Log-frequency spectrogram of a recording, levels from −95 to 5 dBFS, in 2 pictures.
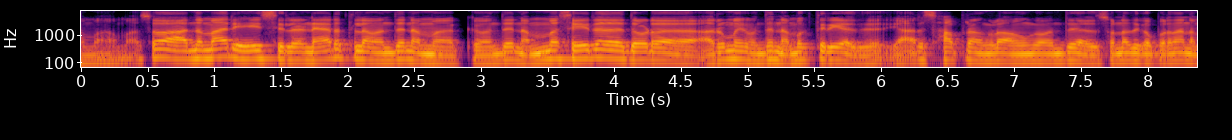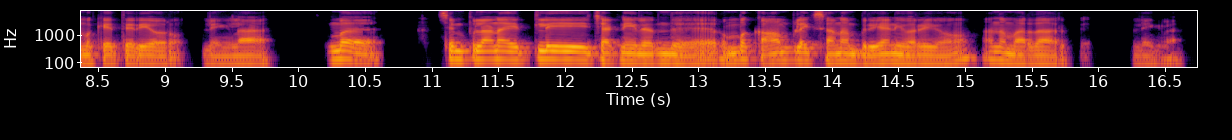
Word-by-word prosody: ஆமாமா. 110 +8 -10
ஸோ - - -1 0.2
அந்த 135 +2 +3
மாதிரி 160 -2 +3 0.3
சில 125 -1 +2
நேரத்தில 135 +1 +1
வந்து 115 +3 +1
நமக்கு 95 -4 -1
வந்து 105 +6 0
நம்ம 125 +6 +2
செய்கிறதோட 140 -3 +3 0.4
அருமை 130 +3 +1
வந்து 110 +4 0
நமக்கு 120 +1 -1
தெரியாது. 120 -8 +1 0.2
யாரு 125 - -2
சாப்பிடறாங்களோ, 120 -2 -1
அவங்க 105 +1 +1
வந்து 110 +2 0
அத 95 -1 -2
சொன்னதுக்கு 110 0 +1
அப்புறம் 105 +2 -1
தான் 110 -1 +1
நமக்கே 95 0 -3
தெரிய 95 +1 0
வரும். - - -9
இல்லைங்களா? 90 0 -4 0.6
ரொம்ப 135 +1 +3 0.8
சிம்பிளான 130 0 +2
இட்லி 135 +3 +2 0.3
சட்னியிலிருந்து 105 -2 0 0.3
ரொம்ப 115 +4 -1 0.2
காம்ப்ளெக்ஸான 110 -1 -1
பிரியாணி 105 +2 +1
வரையும் 95 -1 -4 0.2
அந்த 125 -2 -3
மாதிரி 95 0 -2
தான் 95 -1 -2
இருக்கு. - - -18 0.4
இல்லைங்களா? - - -14
115 Hz, 145 wpm, -21 LUFS, 100-130 Hz, 0.8 s, அந்த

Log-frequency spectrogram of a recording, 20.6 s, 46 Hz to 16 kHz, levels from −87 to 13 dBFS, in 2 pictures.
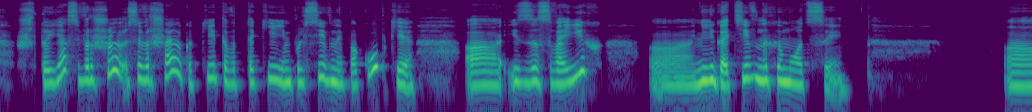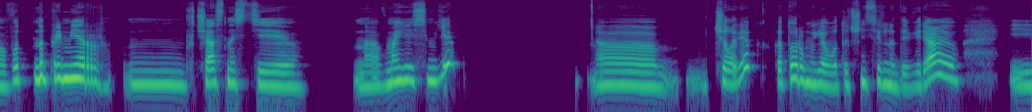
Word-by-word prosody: что 205 - -5
я 255 - +1
совершу 245 +11 +1
совершаю 270 - +1
какие-то 225 +5 -5
вот 205 0 -9
такие 220 +4 -2
импульсивные 220 +1 0
покупки, 195 - +2 0.5
а, 190 +1 +1
из-за 225 0 0
своих, 215 - +1 0.4
э, 95 0 -4
негативных 240 +3 +4
эмоций. 195 -9 +1 1.6
А, 180 0 -1
вот, 245 +6 -2
например, 260 -4 +5 0.2
м, 200 -1 -3
в - - -13
частности, 195 -5 -1 0.5
на 90 - -5
в 185 - -7
моей 240 +3 +3
семье 240 +1 +1 1.5
Э, 190 -1 -2
м, 175 +8 -12 0.3
человек, 360 - 0 0.2
которому 225 +1 +1
я, 190 -2 0
вот, 175 +1 -7
очень 185 +4 -4
сильно 205 -2 -3
доверяю, 235 - 0 0.5
и - - -7
210 Hz, 100 wpm, -23 LUFS, 190-245 Hz, 1.6 s, например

